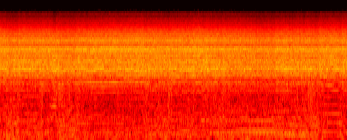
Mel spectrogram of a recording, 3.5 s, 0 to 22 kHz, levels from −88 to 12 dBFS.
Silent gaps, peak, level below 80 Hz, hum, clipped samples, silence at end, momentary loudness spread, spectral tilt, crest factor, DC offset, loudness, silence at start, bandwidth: none; -4 dBFS; -52 dBFS; none; under 0.1%; 0 s; 2 LU; 1.5 dB/octave; 14 dB; under 0.1%; -15 LUFS; 0 s; 16 kHz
